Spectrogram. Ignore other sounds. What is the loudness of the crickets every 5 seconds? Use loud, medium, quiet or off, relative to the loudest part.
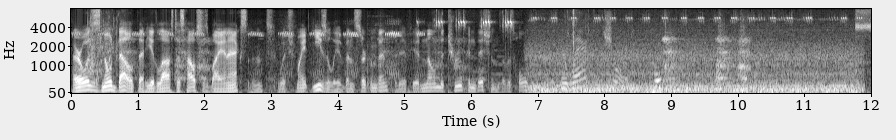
quiet, loud, loud.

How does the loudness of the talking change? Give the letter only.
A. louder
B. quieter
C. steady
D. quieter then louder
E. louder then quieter
B.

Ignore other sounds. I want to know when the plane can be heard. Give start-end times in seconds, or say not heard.
not heard.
